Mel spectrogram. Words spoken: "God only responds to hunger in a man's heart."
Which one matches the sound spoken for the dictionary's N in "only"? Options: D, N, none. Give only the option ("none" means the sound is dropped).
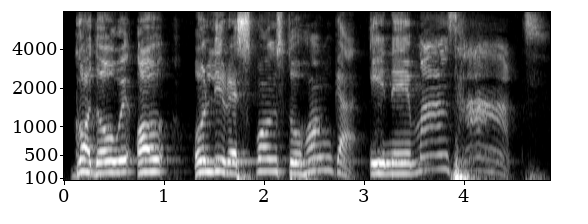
N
